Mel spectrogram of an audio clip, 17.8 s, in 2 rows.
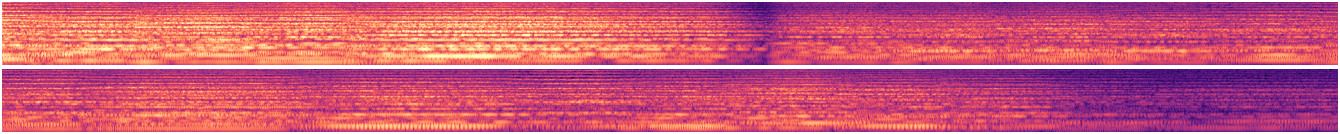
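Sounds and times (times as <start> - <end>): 
string orchestra playing: 0.0 - 17.8.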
